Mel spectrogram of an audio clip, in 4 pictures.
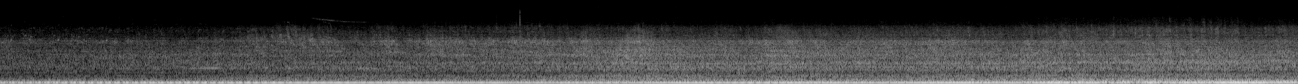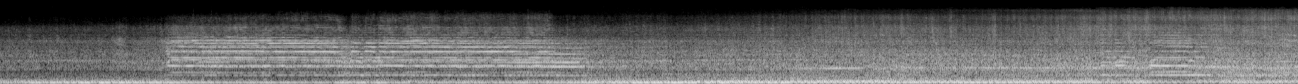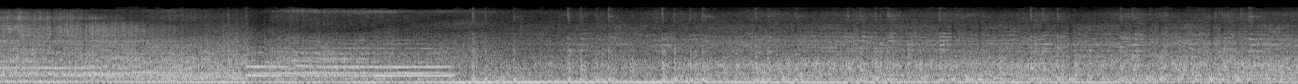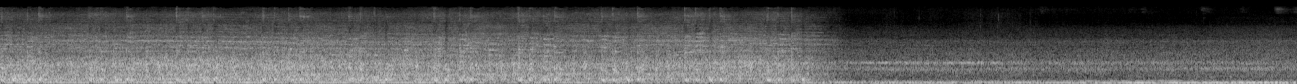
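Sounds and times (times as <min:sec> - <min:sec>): diesel engine drone: 0:00.0 - 0:51.9
train horn chord blasts: 0:14.6 - 0:19.3, 0:22.7 - 0:30.7
wheels clicking over rail joints: 0:30.5 - 0:47.5.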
